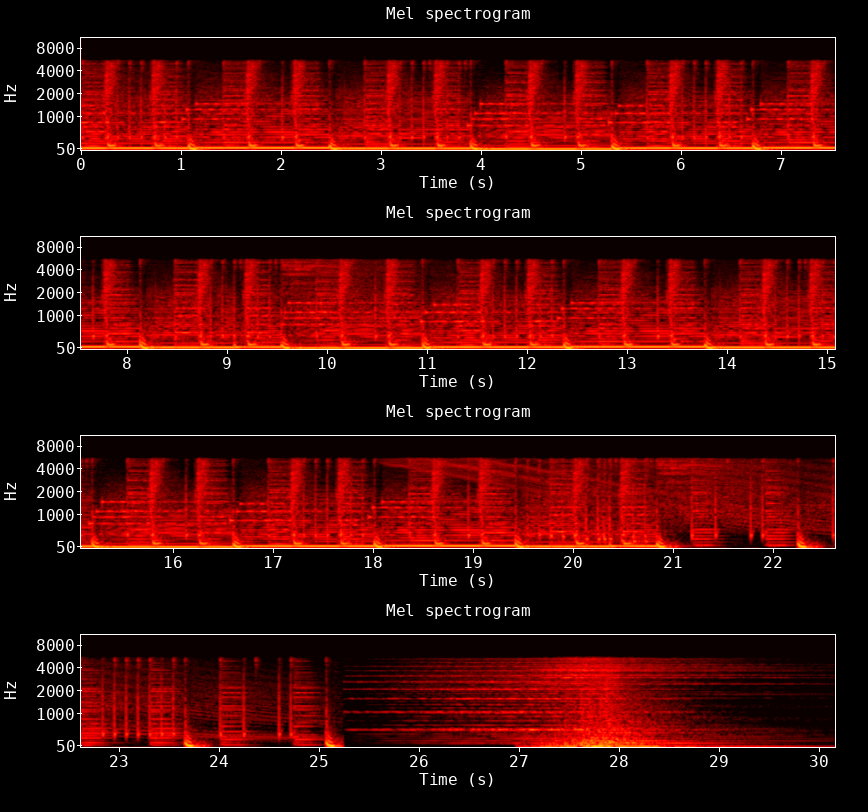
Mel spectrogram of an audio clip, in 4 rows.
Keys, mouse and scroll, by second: 0.0 click, 5.7-6.0 scroll down 1, 7.2 middle click, 8.2 middle click, 11.4 click, 11.5 click, 12.6-13.5 scroll down 1, 13.8 click, 16.2 click, 18.2 scroll down 1, 20.0-21.0 scroll down 1, 21.0 scroll down 1, 21.5 click, 21.5 click, 21.9 click, 22.1 click, 22.7-23.2 scroll down 1.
